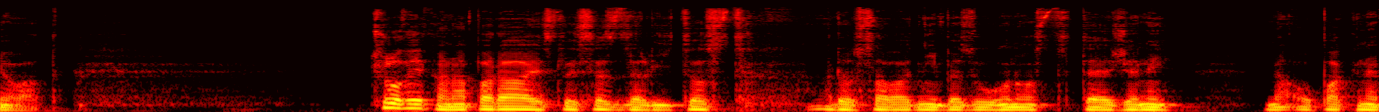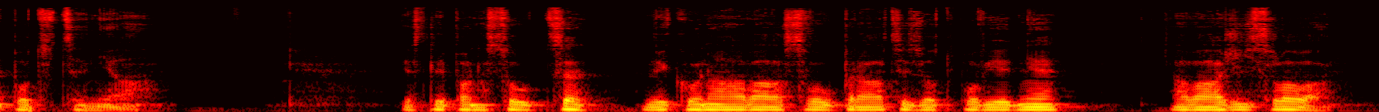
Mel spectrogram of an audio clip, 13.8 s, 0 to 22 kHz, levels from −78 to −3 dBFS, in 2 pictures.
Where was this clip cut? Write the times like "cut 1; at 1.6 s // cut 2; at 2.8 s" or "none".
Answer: none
